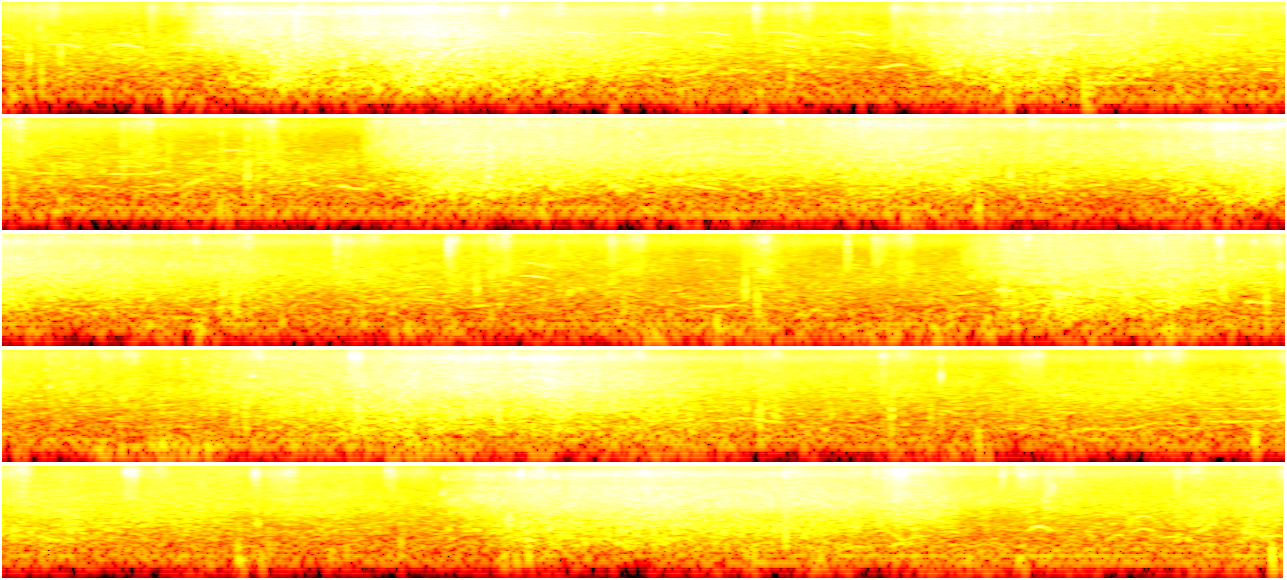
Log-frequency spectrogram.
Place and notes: Tregastel, Bretagne, France - walking on the beach [grève blanche]
Trégastel, Grève blanche, un soir.Marche sur la plage auprès des
vagues.quelques voix et mouettes au loin.Pieds dans le sable.
Trégastel Grève blanche Beach.Walking on the beach, waves
footsteps on sand.Somes voices and seagulls.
